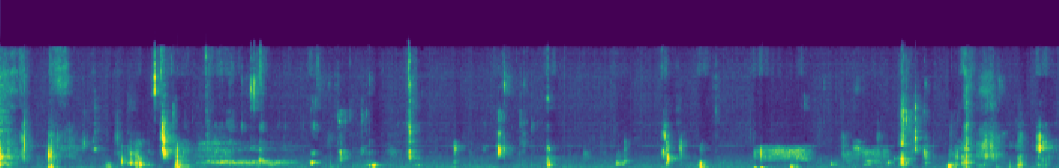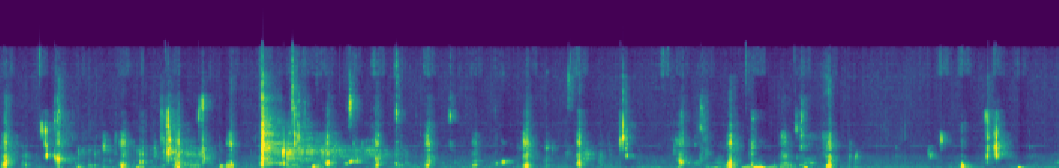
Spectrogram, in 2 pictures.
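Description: Close-miked mouth sounds of a person chewing spicy Buldak stew-noodle broth with rice mixed into it: wet, irregular sharp clicks and smacks, with a louder stretch of chewing about eleven seconds in.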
